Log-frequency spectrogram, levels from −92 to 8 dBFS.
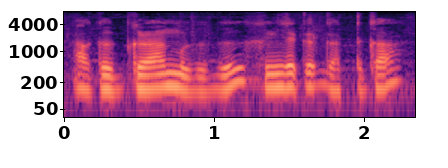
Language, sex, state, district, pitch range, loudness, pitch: Wancho, male, Arunachal Pradesh, Longding, 140-155 Hz, -18 LUFS, 150 Hz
